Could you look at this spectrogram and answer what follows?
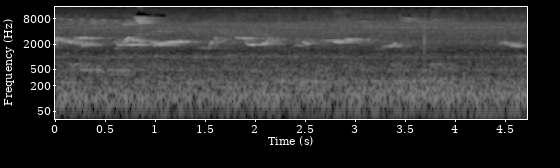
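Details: Shiny cowbird fledgling, watched in a home garden, giving a run of short whistled chirps with quick rising and falling slurs, about a dozen notes over five seconds, over steady low background rumble.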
